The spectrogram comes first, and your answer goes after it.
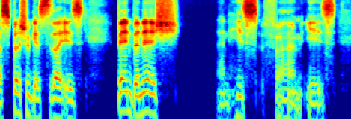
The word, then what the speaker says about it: Beneche: Our special guest today is Ben Beneche, and his firm is Tourbillon Partners. How did I go with that pronunciation, Ben?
